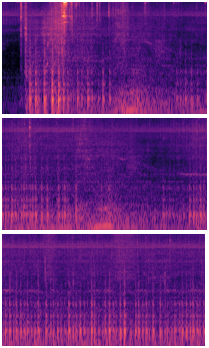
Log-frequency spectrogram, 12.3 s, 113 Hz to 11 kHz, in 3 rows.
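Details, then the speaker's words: 1978 Pontiac Sunbird Formula with odd-fire 231 V6, parked about 10 years, first start; catches, revs twice, settles into low, lumpy, loping idle like a big cam, not stalling; knocking is just the exhaust; normal odd-fire idle. "the OD fire 231 can never tell if it's going to stall or if it's just like goinging sounds like a motor with a big cam the knocking is just the exhaust just clock"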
